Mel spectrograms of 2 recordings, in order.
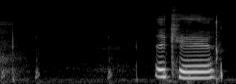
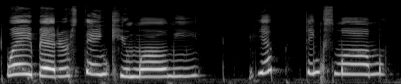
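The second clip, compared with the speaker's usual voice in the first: put-on child voices; 7 semitones higher, 3 dB louder than usual. Kids thanking mommy.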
